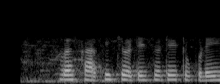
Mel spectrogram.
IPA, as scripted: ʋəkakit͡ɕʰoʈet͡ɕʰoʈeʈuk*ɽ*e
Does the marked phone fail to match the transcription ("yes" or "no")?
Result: no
